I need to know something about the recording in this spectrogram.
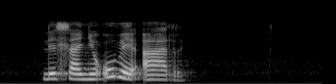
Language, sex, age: Northern Sotho, female, 21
